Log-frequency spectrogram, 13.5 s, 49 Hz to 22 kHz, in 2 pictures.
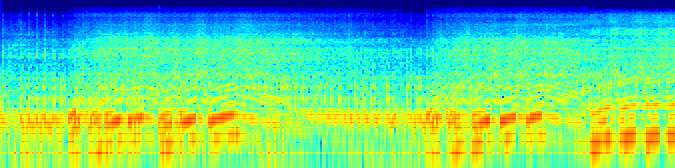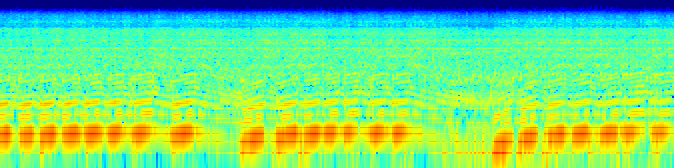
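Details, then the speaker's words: McCulloch Mac 3200 32cc 14-inch two-stroke chainsaw, previously worked on by someone else, after repair: revs cleanly from idle to full and back, pitch rising and falling smoothly with no stumble, chain oiler confirmed working; normal running. "uh so everything's good with this chainsaw it runs good sounds good"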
